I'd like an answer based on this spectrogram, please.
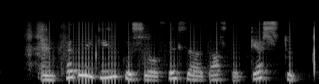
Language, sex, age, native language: Icelandic, male, 13, Icelandic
